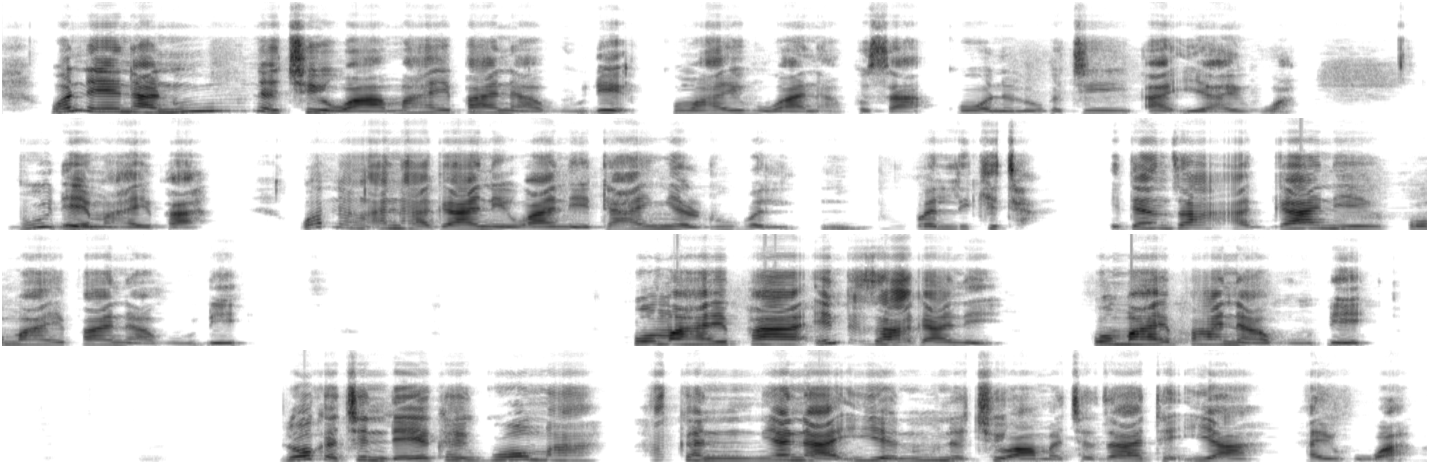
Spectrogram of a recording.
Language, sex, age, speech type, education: Hausa, female, 46-60, spontaneous, tertiary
